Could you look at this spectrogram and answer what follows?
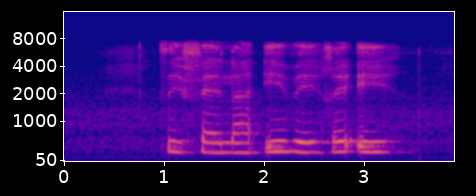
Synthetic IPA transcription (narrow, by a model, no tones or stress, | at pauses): t͡sʼɪfɛlaɪbɛɣɛʔɪ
